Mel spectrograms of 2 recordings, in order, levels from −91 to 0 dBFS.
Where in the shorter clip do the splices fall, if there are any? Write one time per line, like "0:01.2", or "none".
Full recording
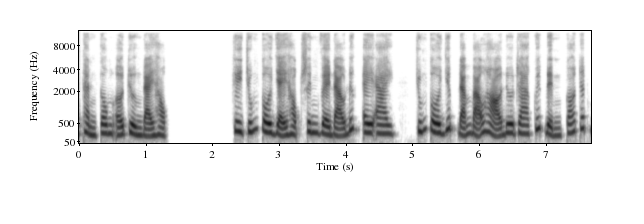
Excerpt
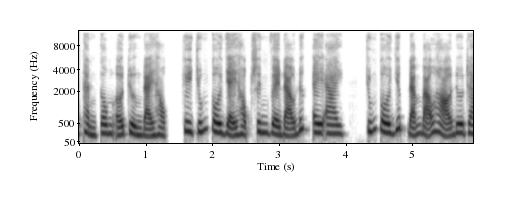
0:01.4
